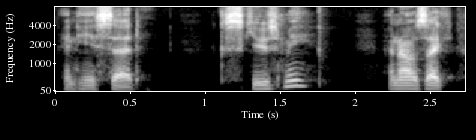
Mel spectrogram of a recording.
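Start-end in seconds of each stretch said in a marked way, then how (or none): 1.1-1.7 higher, softer questioning voice; politely baffled, pitched up and quiet; taken-aback dad. Acted. Dad questioning a rude stranger, taken aback.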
